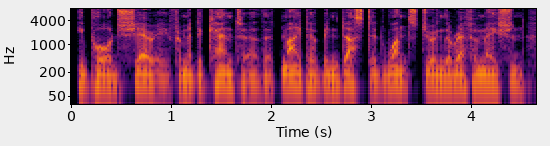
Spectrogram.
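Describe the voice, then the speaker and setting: A man voicing a melancholy older retired police inspector, narrating a literary detective drama in a measured, wistful, erudite way with wry touches. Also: extremely low pitch, no room sound, clean studio sound. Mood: wistful, brooding. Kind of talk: literary first-person detective drama monologue.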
